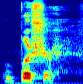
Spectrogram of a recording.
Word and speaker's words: Buescher: It's like Bush. – Buescher. – Buescher. – Buescher. – Buescher. – It just doesn't sound right. Sorry. All right. Heat race number three. But Buescher does. – Buescher. He's got B-U-E.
